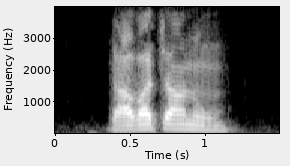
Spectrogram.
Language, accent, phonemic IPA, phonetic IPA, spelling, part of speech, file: Armenian, Eastern Armenian, /dɑvɑt͡ʃɑˈnum/, [dɑvɑt͡ʃɑnúm], դավաճանում, noun, Hy-դավաճանում.ogg
- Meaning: treason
